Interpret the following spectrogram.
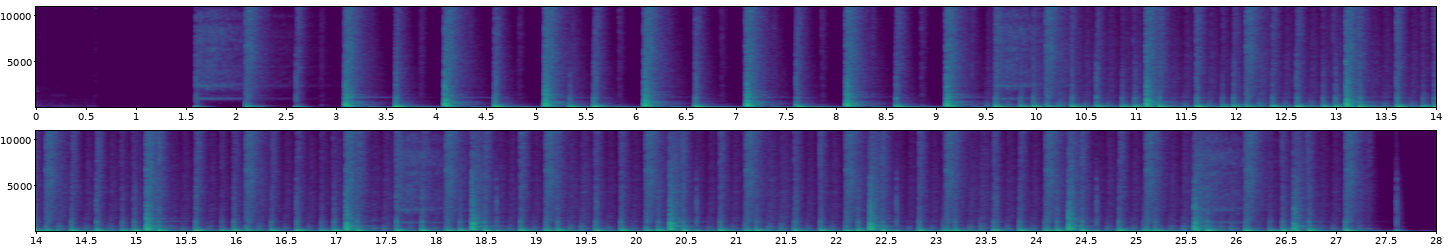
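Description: Drum kit played in a linear practice pattern built from paradiddle-diddles, double paradiddles and paradiddles, spread between snare, cymbals and bass drum. It starts after a second and a half of silence, with sparse strokes at first, then becomes a steady, dense pattern from about ten seconds in and stops just before the end.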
